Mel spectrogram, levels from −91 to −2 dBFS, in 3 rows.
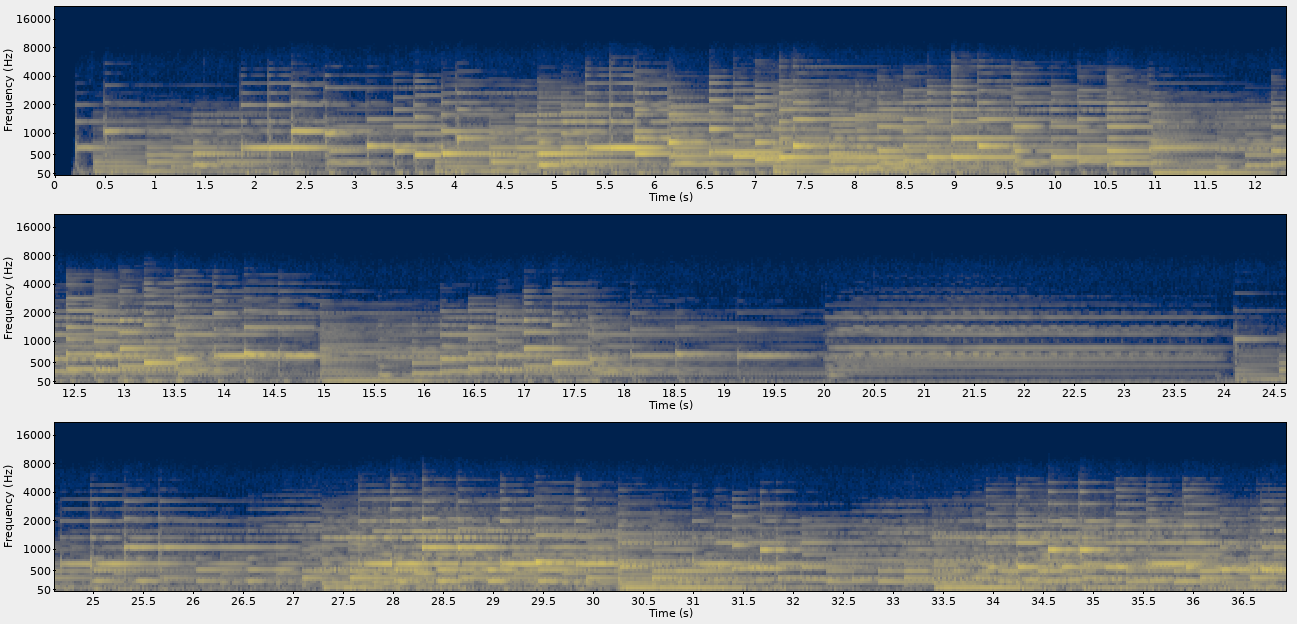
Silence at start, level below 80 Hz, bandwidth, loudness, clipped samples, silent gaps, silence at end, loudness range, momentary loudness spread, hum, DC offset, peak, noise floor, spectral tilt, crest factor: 0.2 s; -46 dBFS; 7.2 kHz; -25 LUFS; under 0.1%; none; 0 s; 16 LU; 17 LU; none; under 0.1%; -8 dBFS; -47 dBFS; -8 dB/octave; 18 dB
